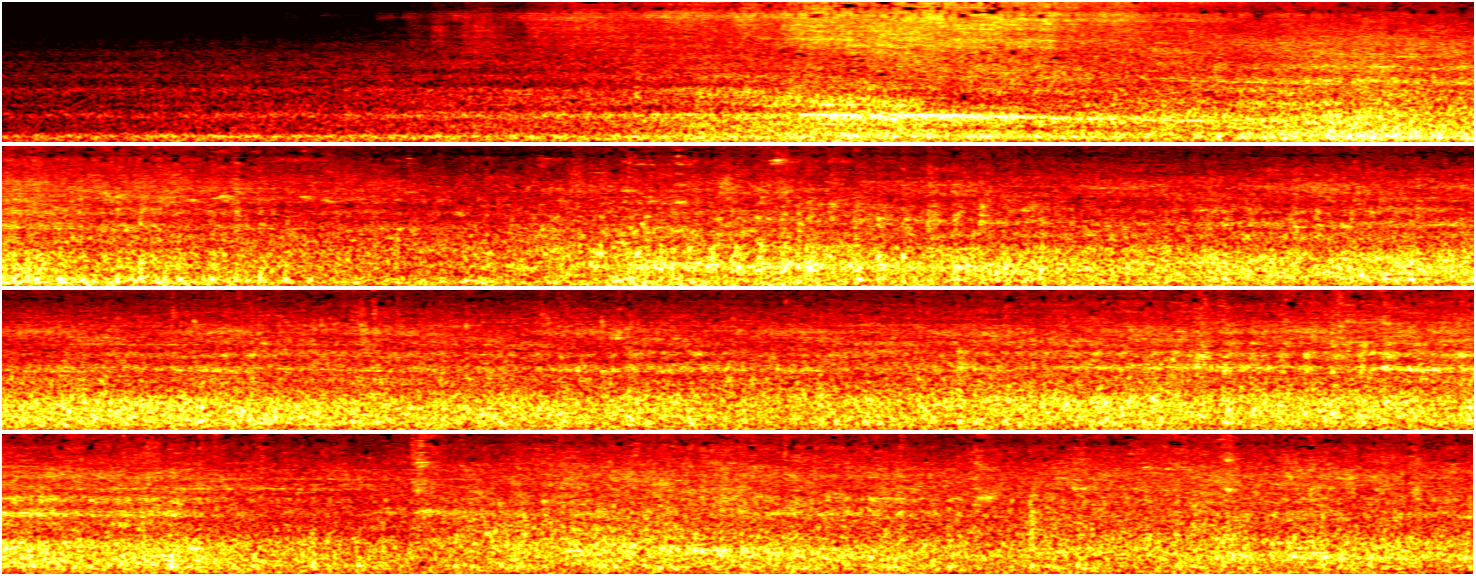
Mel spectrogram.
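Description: Freight train approaching and passing close by. The sound builds to its loudest about four seconds in as the locomotive goes past, its tone dropping. Then comes a long, steady rolling of the wagons over the rails, with clickety-clack from the wheels.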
